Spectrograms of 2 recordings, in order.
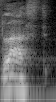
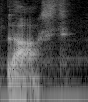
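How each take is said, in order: First: It is said in a northern English accent. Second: It is said in a southern English accent.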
